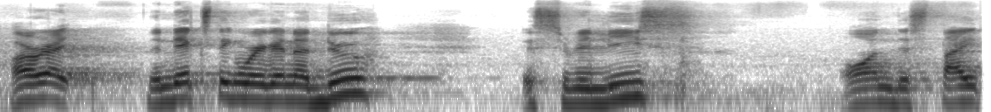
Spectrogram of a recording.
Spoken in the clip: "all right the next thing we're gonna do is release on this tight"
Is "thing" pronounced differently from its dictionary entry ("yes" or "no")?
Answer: yes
